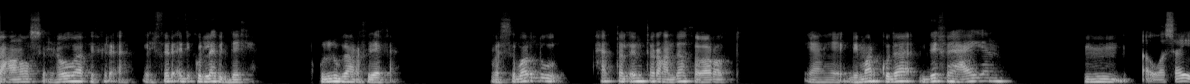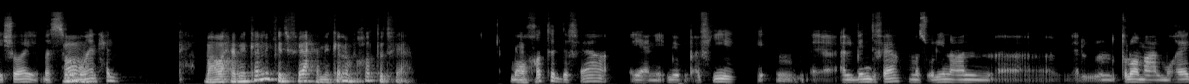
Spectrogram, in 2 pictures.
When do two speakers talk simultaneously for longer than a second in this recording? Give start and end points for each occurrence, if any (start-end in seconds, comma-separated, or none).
none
